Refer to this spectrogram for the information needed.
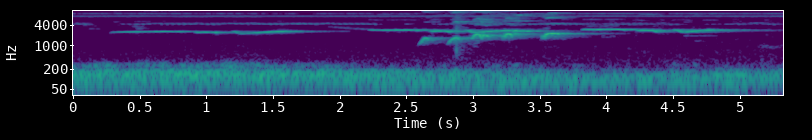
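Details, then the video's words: Greater racket-tailed drongo decoy song, with a thin level whistle first, then stepped rising whistled notes and a drawn-out wavering whistle, against a constant low hum and high electronic tones. "Tiếng chim chèo bẻo đuôi cờ mồi"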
